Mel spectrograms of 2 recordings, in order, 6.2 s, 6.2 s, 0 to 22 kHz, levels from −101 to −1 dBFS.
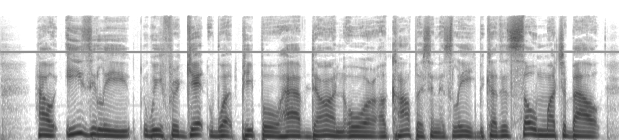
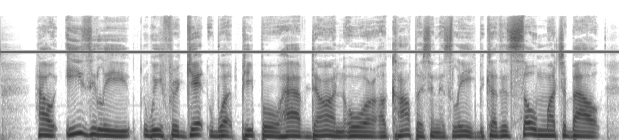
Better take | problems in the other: first | high-pitched whine; loud; throughout; 5 kHz, 8 dB below the speech; faint in the first

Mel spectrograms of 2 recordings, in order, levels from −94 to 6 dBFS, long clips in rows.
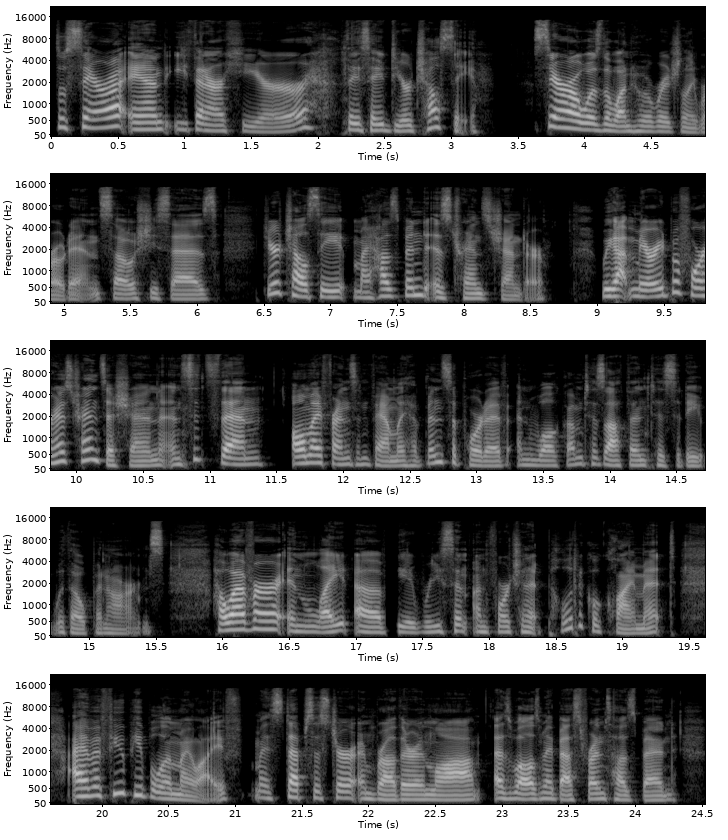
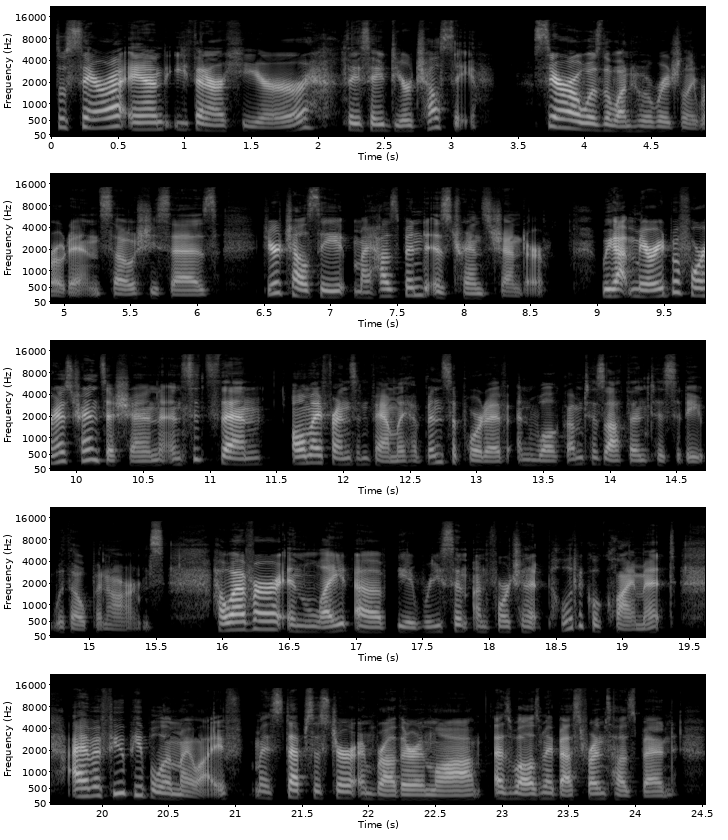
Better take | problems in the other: first | thin; very; fading below 350 Hz

